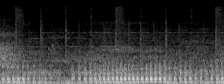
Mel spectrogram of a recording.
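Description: Single-cylinder engine of a Honda NX650 Dominator motorcycle running steadily as the bike rides along a grassy dirt track, with background music underneath.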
